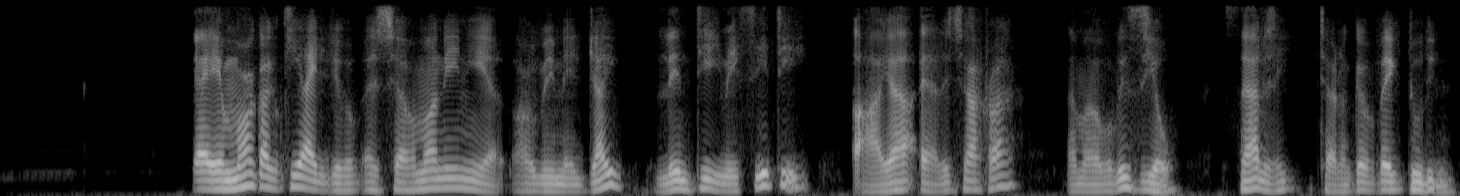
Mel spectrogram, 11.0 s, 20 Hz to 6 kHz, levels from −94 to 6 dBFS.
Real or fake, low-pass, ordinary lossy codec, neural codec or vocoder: fake; 5.4 kHz; AAC, 48 kbps; codec, 16 kHz in and 24 kHz out, 0.4 kbps, LongCat-Audio-Codec, four codebook decoder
